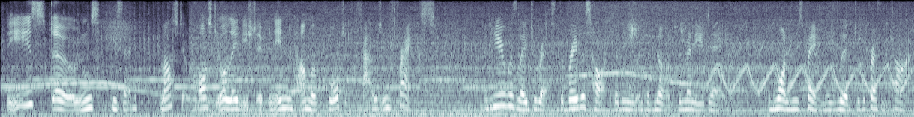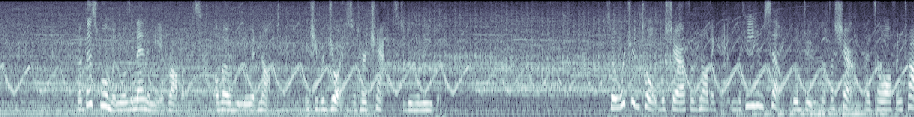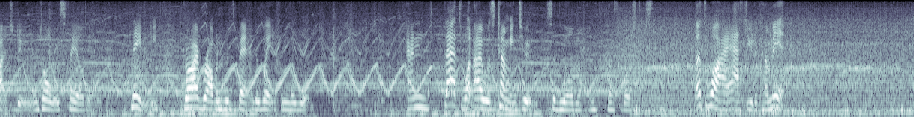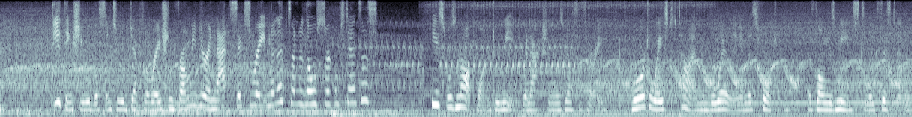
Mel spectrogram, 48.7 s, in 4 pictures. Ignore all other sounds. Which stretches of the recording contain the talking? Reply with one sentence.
The talking can be heard from 0.1 to 12.2 s, from 13.2 to 18.1 s, from 20.2 to 28.5 s, from 29.8 to 35.0 s, from 37.2 to 41.6 s and from 42.3 to 48.6 s.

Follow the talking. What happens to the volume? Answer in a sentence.
The loudness of the talking stays about the same.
